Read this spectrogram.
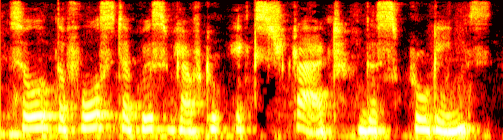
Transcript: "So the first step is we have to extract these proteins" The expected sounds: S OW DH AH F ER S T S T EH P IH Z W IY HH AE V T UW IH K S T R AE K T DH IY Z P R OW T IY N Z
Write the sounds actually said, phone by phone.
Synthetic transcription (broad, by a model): S OW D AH F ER T S T EH P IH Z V IY HH AE V T UW IH K S T R AE K T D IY S P R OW T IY N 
